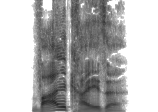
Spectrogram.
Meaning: nominative/accusative/genitive plural of Wahlkreis
- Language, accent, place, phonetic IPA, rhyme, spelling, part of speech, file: German, Germany, Berlin, [ˈvaːlˌkʁaɪ̯zə], -aːlkʁaɪ̯zə, Wahlkreise, noun, De-Wahlkreise.ogg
